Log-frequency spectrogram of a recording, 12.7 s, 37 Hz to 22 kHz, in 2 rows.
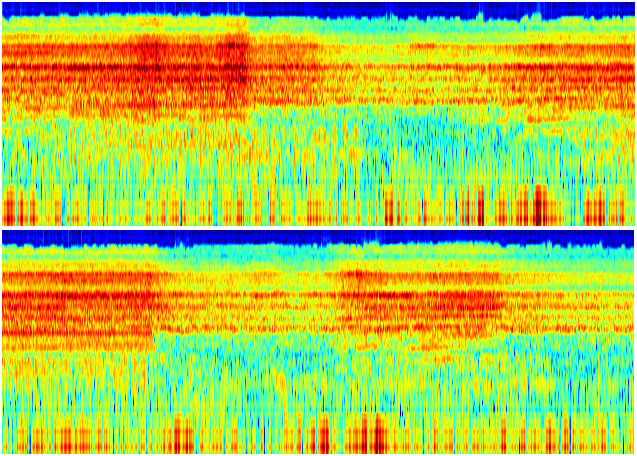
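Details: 50cc two-stroke Pulse Force scooter under load on a road test after a fuel-starvation fix, 14-stone rider: high-pitched buzz rises and falls through several pulls, clean pickup without hesitation, wind in background; normal running.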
